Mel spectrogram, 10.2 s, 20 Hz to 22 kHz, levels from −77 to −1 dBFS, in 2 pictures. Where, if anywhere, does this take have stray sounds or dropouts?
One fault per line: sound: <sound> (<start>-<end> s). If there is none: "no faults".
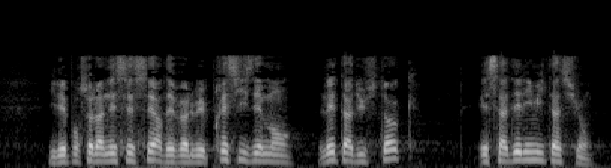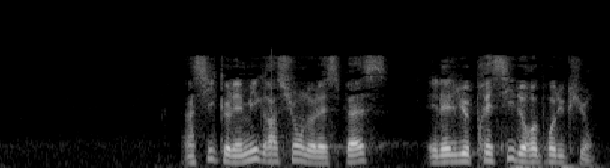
no faults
